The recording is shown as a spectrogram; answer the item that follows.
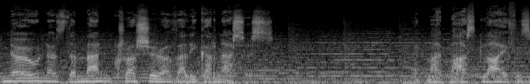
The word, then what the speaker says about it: Halicarnassus: How do you pronounce it? Halicarnassus.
